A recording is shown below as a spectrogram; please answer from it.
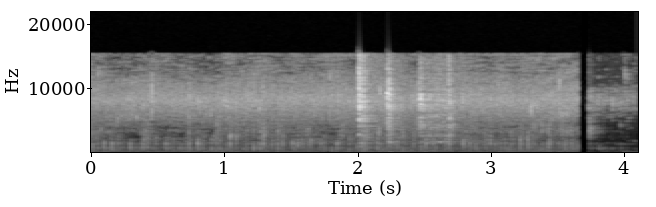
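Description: Greens vada made with mulai keerai fry in hot oil, giving a continuous close bubbling sizzle with a few sharp spatula taps near the end and no talk.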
